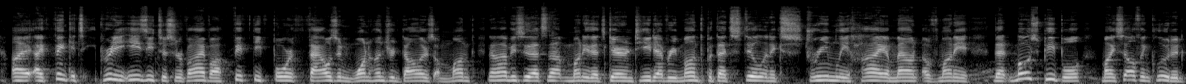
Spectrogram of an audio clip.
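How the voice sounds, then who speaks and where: A man's voice: a little high, normal speed, few pauses. A man talking casually to camera as a content creator, blunt, profane and exasperated.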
